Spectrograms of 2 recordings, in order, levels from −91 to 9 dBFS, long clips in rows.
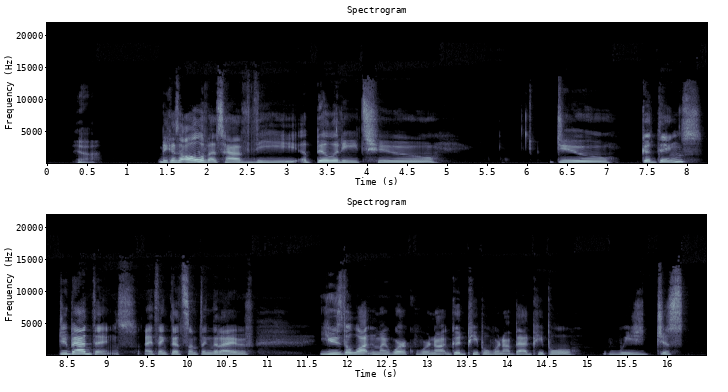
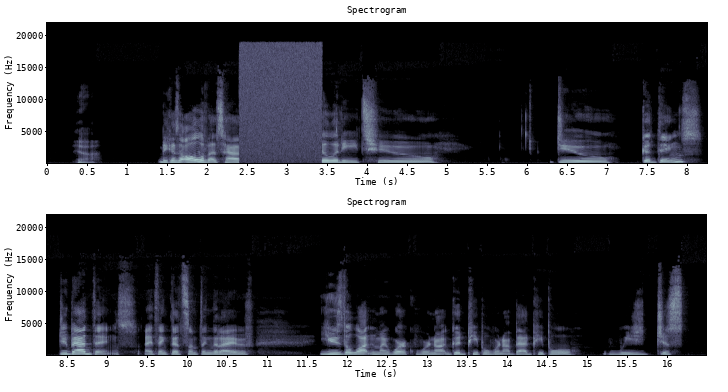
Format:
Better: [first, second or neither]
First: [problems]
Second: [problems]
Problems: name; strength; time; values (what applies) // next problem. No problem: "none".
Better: first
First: none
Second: audio cutting out; filled with static; at 2.5 s for 1 s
